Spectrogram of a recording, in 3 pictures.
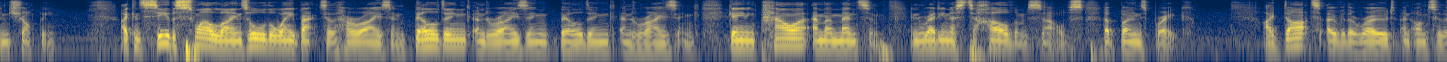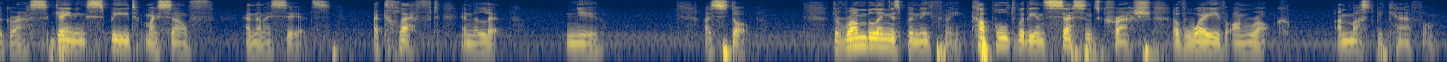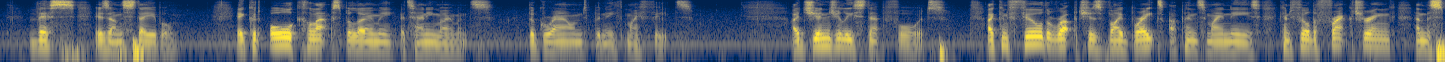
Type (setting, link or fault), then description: setting, busy venue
